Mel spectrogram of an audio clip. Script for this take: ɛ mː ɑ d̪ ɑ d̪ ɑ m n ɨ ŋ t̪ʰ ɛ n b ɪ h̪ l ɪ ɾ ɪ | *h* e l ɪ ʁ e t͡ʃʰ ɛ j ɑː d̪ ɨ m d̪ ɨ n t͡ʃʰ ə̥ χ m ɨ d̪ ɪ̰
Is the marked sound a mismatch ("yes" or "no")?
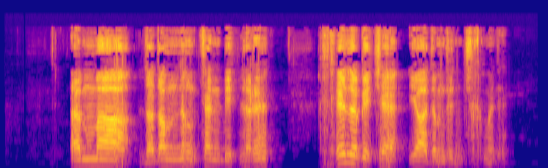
yes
